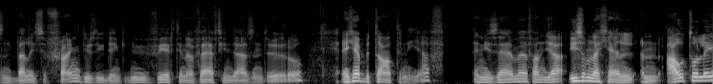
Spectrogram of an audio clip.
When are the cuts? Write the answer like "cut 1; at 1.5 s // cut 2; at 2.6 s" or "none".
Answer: cut 1; at 4.5 s // cut 2; at 5.7 s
